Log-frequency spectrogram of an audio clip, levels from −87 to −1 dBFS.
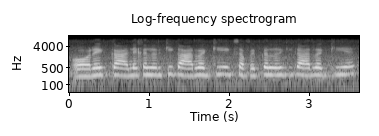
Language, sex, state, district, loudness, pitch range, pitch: Hindi, female, Bihar, Gopalganj, -19 LUFS, 250-265 Hz, 255 Hz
